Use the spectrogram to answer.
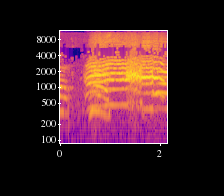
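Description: A young boy crying: a short sob, a brief pause, then a loud, sustained high-pitched wail with wavering pitch that carries to the end.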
